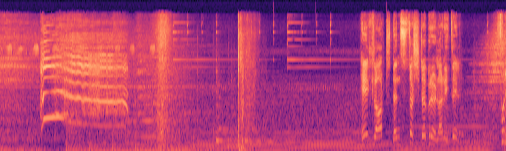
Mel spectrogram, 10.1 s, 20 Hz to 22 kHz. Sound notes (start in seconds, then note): 0.8 screaming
